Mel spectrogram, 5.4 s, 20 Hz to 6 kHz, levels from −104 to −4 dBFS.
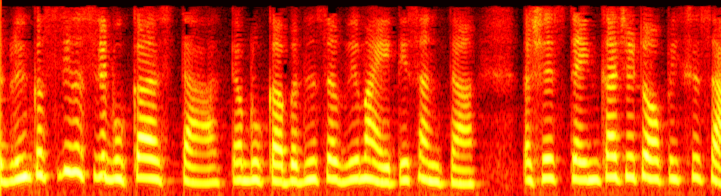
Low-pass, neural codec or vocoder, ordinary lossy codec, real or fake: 5.4 kHz; codec, 16 kHz, 0.7 kbps, FocalCodec; MP3, 32 kbps; fake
